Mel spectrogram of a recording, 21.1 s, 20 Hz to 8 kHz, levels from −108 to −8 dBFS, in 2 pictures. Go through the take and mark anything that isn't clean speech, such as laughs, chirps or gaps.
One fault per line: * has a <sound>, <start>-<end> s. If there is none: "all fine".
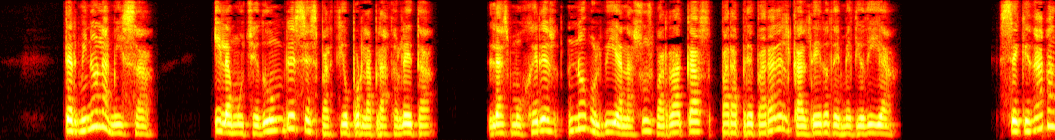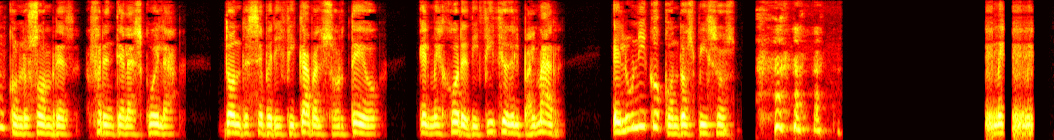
* has a laugh, 18.1-19.0 s
* has a laugh, 20.4-20.9 s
